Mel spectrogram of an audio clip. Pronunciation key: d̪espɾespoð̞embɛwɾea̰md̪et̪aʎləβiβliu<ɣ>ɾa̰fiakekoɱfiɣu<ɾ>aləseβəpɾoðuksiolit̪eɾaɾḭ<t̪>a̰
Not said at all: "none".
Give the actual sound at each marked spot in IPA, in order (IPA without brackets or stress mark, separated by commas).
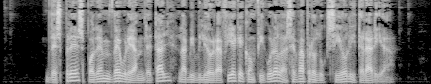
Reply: ɣ, ɾ, none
